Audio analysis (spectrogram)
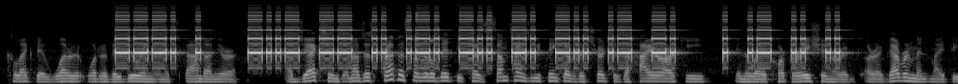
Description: Morse code (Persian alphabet), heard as electronic beeps, machine-sent, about 26 wpm, spaced as for 22 wpm, 1650 Hz, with speech in English. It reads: چه خمیردندان هایی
